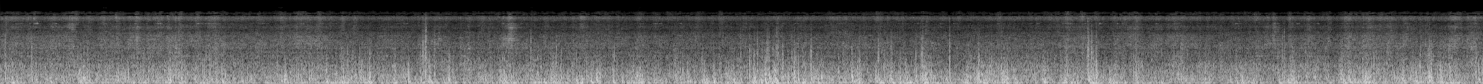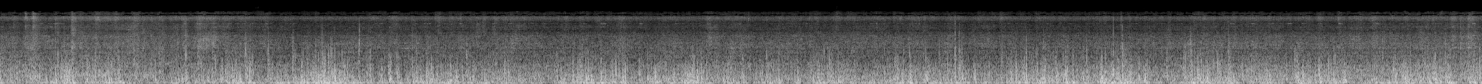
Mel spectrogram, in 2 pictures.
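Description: Passenger train running at speed, heard from on board: a steady rumble of wheels on the rails with occasional short knocks.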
